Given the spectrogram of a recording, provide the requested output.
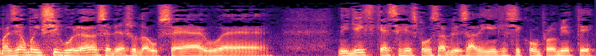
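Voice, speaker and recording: Very deep and low, a man's voice moves at a moderate pace with very even loudness and ordinary pitch variation. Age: 50s. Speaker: blind interviewee. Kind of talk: testimony. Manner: halting.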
